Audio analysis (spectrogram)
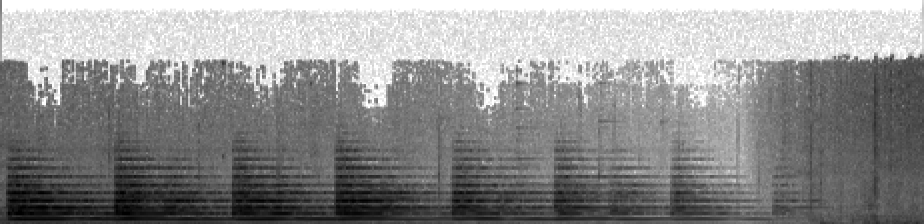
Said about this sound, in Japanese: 静かな鐘の音が響く風景は、函館らしい穏やかな時間を感じさせてくれます。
